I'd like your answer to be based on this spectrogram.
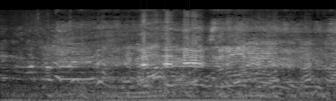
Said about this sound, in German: Ja, man hört auf jeden Fall. man hört auf jeden Fall, dass ich auf einem Open Air gelandet bin.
